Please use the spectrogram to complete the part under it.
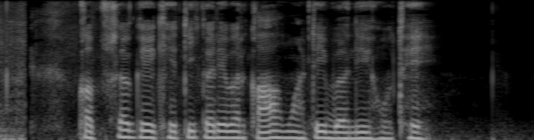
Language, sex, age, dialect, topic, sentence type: Chhattisgarhi, male, 41-45, Western/Budati/Khatahi, agriculture, question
